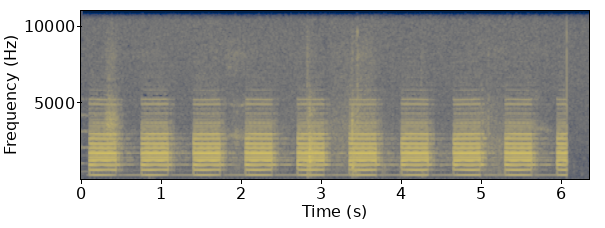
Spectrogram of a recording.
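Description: Mobile phone alarm going off: a buzzy pitched beep repeating about one and a half times a second, about ten beeps, stopping abruptly near the end as it is switched off.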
